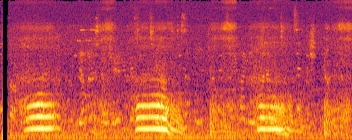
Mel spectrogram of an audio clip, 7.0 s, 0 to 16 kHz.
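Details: 2-month-old baby snoring while asleep: soft, regular voiced snoring noises with each breath, about 26 a minute, over room hiss; infant snoring.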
